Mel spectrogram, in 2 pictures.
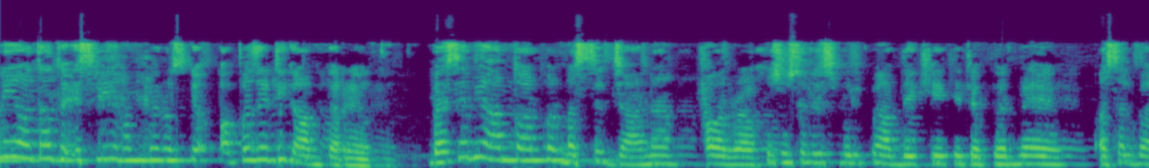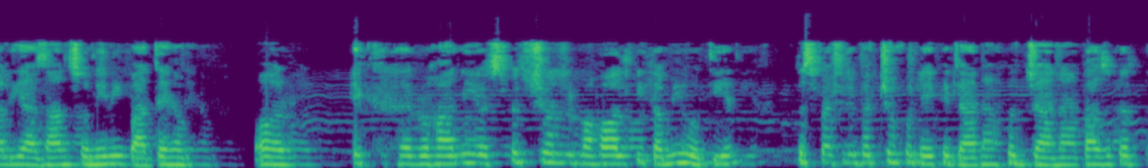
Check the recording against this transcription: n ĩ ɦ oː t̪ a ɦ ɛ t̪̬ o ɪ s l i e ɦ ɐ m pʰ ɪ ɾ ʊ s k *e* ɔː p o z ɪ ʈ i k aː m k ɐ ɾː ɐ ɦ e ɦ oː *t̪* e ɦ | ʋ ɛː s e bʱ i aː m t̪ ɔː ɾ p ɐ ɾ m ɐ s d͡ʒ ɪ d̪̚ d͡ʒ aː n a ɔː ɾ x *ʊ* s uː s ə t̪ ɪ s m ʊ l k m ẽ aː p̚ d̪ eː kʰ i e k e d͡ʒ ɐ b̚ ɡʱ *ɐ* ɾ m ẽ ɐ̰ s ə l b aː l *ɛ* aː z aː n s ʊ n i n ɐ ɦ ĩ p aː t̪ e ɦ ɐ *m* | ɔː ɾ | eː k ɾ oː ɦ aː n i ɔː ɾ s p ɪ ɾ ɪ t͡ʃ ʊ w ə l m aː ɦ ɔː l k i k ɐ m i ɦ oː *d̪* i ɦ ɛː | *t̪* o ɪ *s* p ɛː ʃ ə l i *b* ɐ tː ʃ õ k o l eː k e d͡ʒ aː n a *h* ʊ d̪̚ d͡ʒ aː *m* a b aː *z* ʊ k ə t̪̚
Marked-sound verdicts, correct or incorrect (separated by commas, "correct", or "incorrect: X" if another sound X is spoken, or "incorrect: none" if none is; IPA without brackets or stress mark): correct, correct, correct, correct, incorrect: i, correct, incorrect: t̪, correct, correct, correct, incorrect: x, incorrect: n, correct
